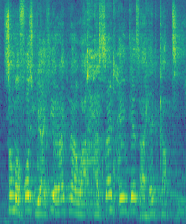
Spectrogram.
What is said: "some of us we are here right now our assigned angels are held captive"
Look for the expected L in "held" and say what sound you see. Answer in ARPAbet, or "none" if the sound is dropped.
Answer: none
